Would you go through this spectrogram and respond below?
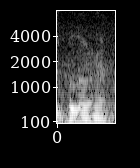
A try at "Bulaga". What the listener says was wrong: But there's no N. There's no N in it, Bulaga. Bulaga.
